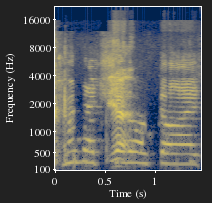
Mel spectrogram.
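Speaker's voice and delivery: very high-pitched, very loud, slow shrill griping. Playing a Karen confronting people launching fireworks: mock Karen complaint. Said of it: "went Karen on 'em".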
